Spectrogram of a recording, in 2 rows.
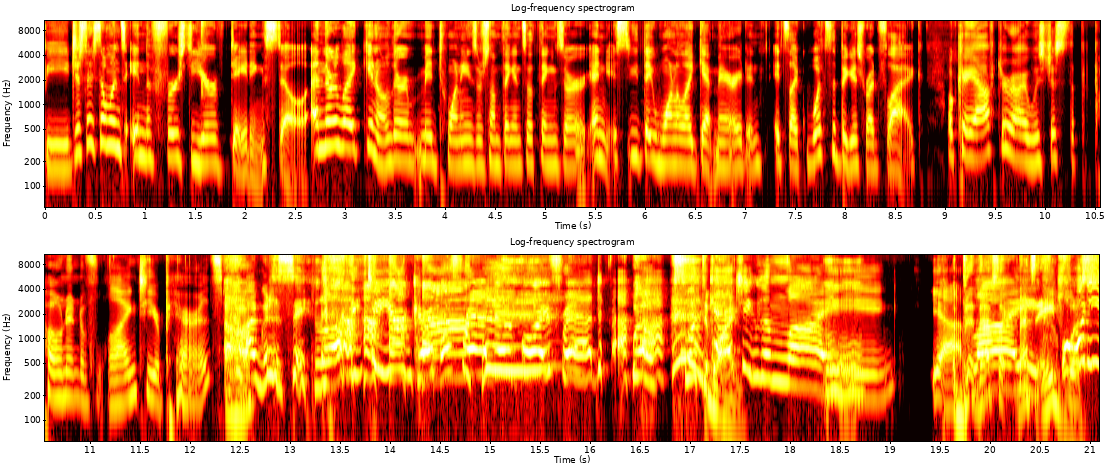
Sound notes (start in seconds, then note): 16.3 laughing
